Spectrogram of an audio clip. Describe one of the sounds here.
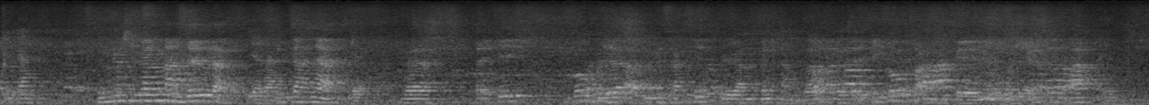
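A teenage boy answers briefly up close.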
